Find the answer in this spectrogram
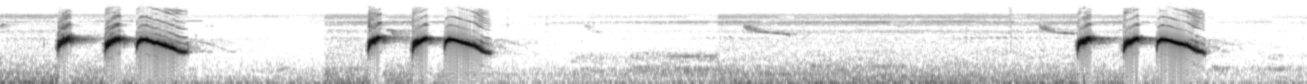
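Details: Female red-whiskered bulbul in a cage, calling softly to stir a male into louder song; three repeated phrases, each two brief bright notes then a drawn-out descending whistle, roughly every two and a half seconds.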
